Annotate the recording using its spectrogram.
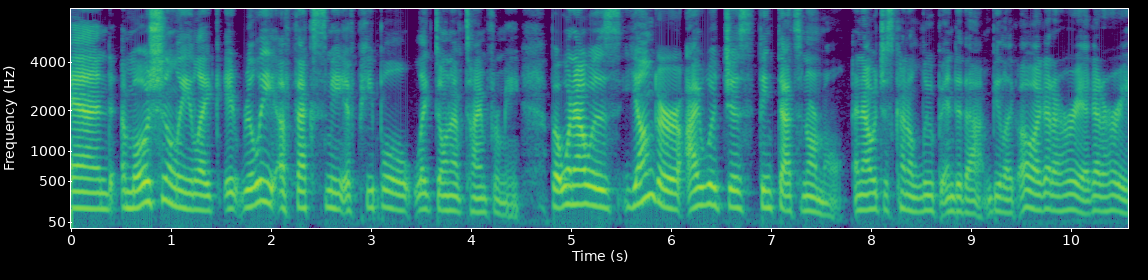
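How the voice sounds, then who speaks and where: A woman with a fairly low pitch talks at a fairly quick pace with hardly any pauses. Her tone is animated, her intonation lively, and the recording is very clean with a silent background. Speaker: astrology content creator. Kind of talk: casual talk-to-camera explainer.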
